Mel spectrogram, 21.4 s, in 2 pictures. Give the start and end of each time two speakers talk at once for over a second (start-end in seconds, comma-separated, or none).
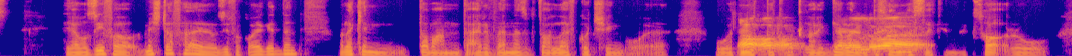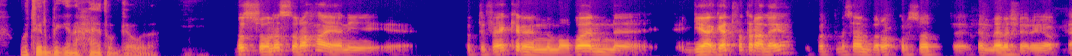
7.4-8.9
